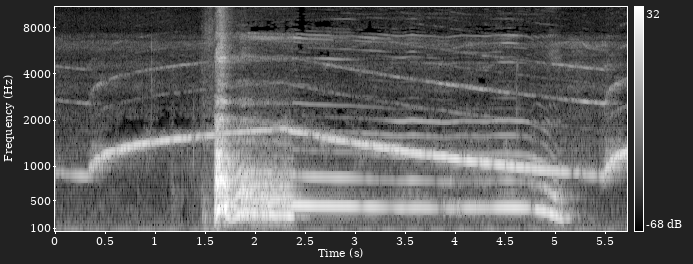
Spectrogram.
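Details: Dog howling in answer to a passing ambulance siren: a long, steady mid-pitched howl that slides downward at its end, set against the loud siren, which rises and then falls slowly throughout.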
